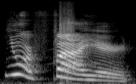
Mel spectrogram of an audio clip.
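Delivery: loud shouted firing; mock firing shout. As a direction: bellow it like a fed-up boss.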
